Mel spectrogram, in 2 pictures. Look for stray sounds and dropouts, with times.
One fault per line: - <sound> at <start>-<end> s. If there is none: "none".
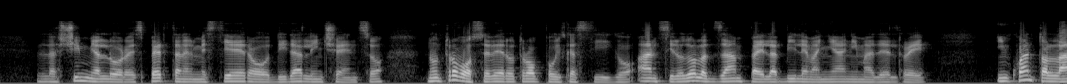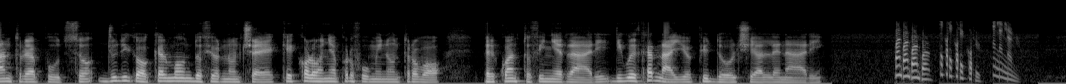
- chirp at 19.6-20.9 s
